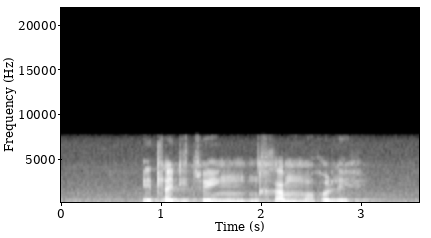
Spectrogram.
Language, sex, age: Tswana, male, 19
